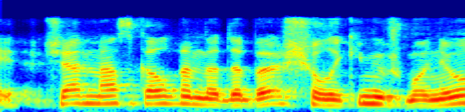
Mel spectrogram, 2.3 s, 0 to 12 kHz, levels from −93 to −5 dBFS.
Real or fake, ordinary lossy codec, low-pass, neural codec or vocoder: fake; Opus, 64 kbps; 7.2 kHz; codec, 16 kHz, 2 kbps, X-Codec, HuBERT features, trained on LibriSpeech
